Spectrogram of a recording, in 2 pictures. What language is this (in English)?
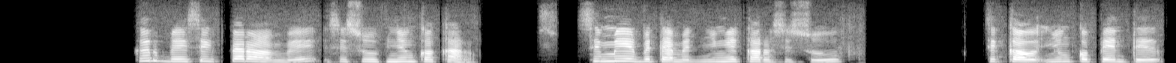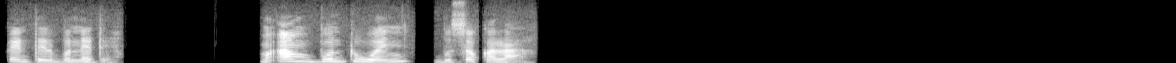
Wolof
